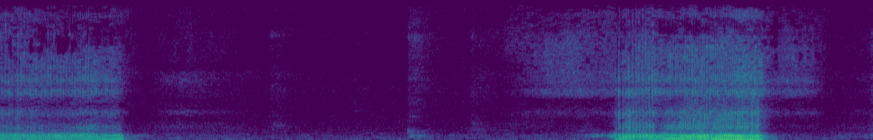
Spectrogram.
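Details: Dog sleeping and snoring: two low rumbling snores about two and a half seconds apart, with quiet pauses between breaths.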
